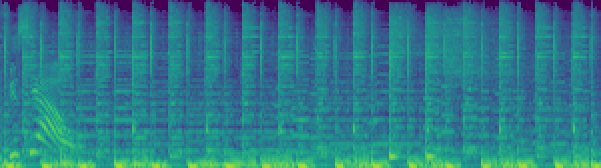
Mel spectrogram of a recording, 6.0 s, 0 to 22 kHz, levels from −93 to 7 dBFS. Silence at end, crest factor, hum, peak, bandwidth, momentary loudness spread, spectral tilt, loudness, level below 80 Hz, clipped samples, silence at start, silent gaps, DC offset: 0 s; 14 dB; none; -2 dBFS; over 20 kHz; 3 LU; -4.5 dB/octave; -17 LUFS; -18 dBFS; under 0.1%; 0 s; none; under 0.1%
